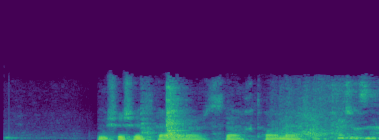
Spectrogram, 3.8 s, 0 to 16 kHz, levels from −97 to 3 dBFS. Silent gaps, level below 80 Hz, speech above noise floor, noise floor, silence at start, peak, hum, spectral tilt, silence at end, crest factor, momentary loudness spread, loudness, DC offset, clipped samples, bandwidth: none; -58 dBFS; 40 dB; -62 dBFS; 0.05 s; -4 dBFS; none; -6 dB/octave; 0 s; 18 dB; 8 LU; -23 LUFS; under 0.1%; under 0.1%; 7.6 kHz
